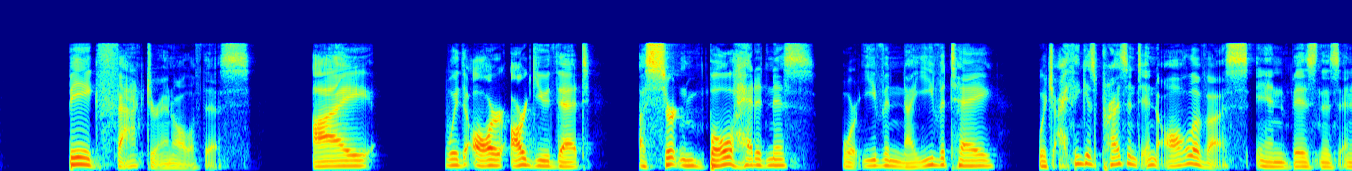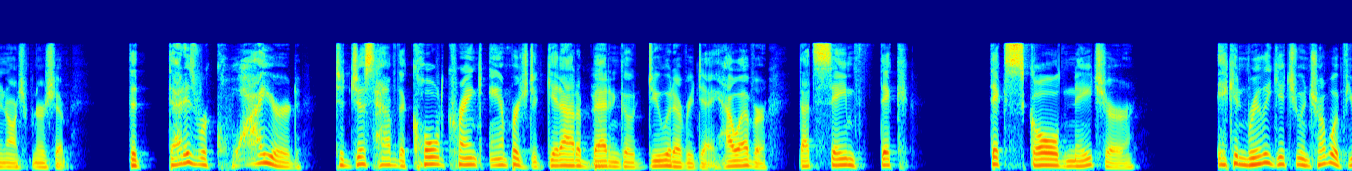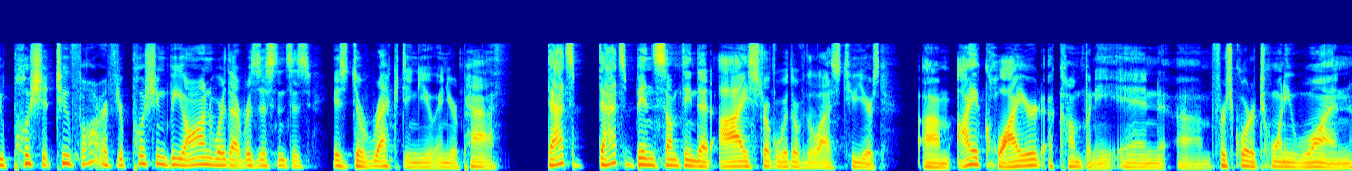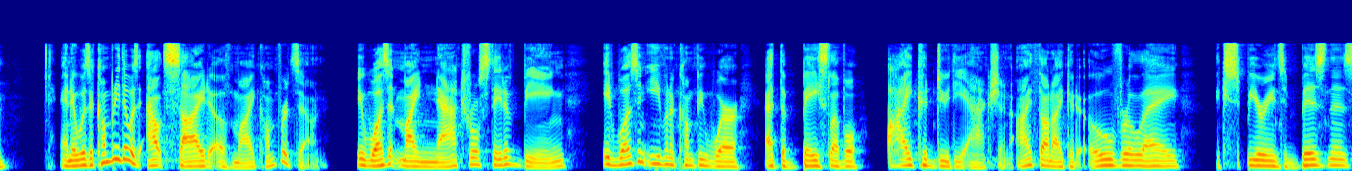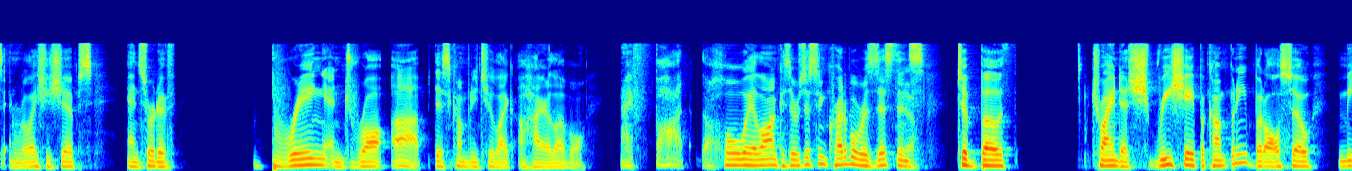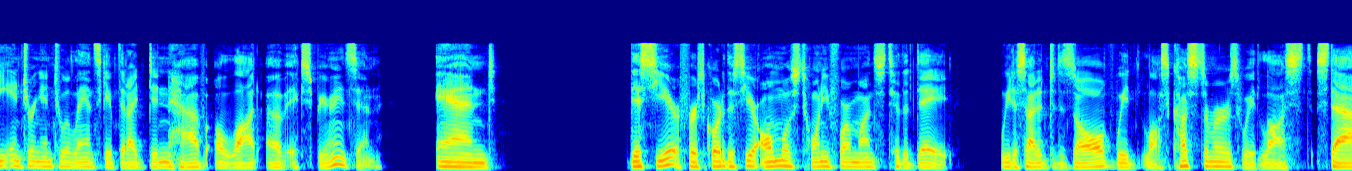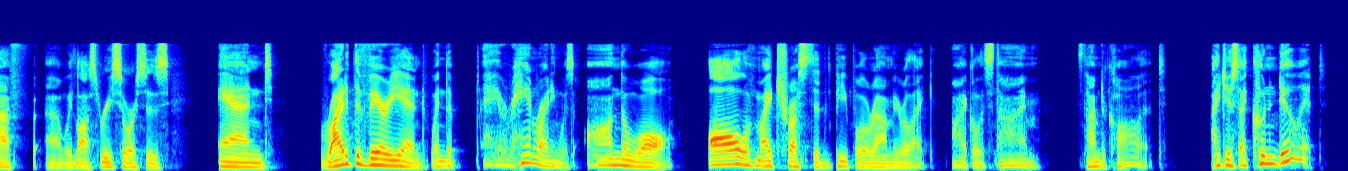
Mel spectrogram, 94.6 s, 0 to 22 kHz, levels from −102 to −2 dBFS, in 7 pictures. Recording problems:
high frequencies cut off; noticeable; nothing above 8 kHz

